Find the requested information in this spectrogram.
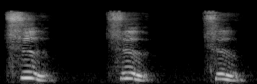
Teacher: the third pronunciation is not tu but tsu. Between T and S, tsu.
